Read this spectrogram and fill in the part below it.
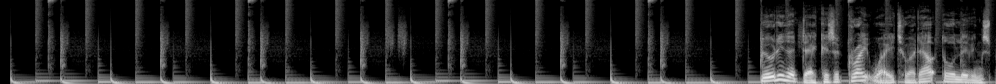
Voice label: Decking Explainer Video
